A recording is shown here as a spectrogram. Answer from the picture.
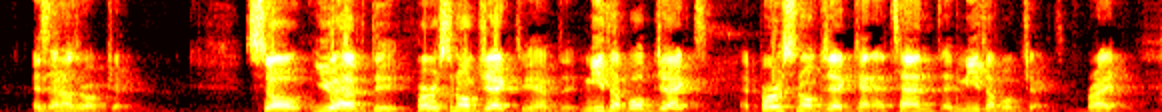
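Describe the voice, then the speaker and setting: A man with a non-native accent speaks at a fairly quick pace and a high pitch. His intonation is lively, and his loudness swings widely. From Turkey. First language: non-native English speaker. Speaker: programming instructor. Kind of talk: interactive lecture. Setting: classroom with live audience, streamed.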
